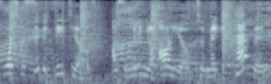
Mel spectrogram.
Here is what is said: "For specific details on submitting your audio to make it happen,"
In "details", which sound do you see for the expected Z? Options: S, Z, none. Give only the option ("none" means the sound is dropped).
Z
